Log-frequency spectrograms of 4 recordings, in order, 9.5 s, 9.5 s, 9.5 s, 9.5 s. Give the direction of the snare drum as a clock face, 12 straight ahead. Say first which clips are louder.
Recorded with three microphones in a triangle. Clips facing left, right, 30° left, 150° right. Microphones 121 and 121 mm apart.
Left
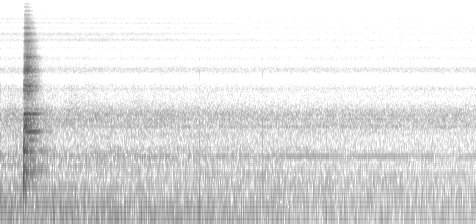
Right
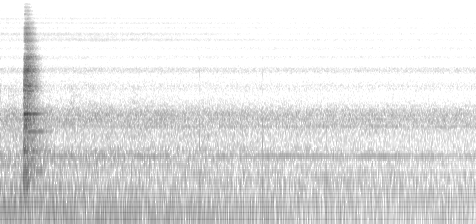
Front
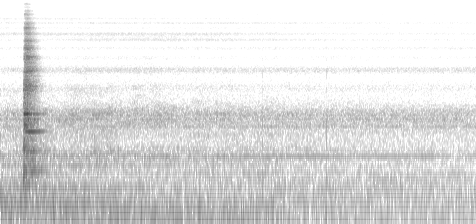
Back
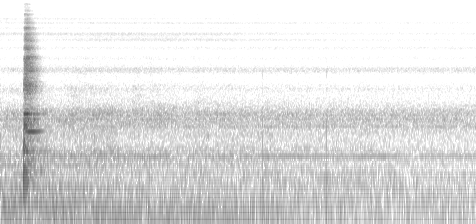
Left 3 dB, back 1 dB; 7 o'clock.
